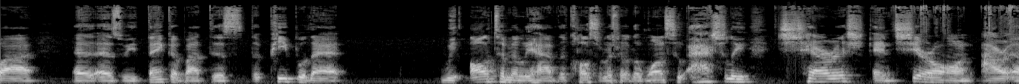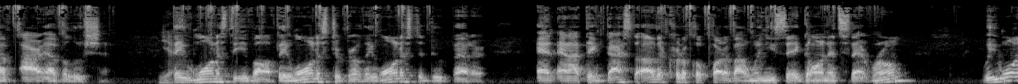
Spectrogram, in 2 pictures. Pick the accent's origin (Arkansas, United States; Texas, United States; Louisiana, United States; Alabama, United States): Louisiana, United States; New Orleans; also born or lived in Florida; New Orleans is my hometown.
